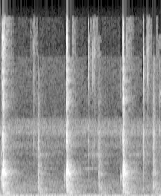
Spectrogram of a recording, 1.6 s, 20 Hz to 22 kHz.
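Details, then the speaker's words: 1967 VW Split Window Bus (Kombi) under restoration, solenoid and electric choke powered from the ignition coil, battery connected: crisp clicks, three strong with lighter taps between, over a quiet hum; idle cutoff solenoid pulling in normally. "the solenoid is clicking properly so I know that it's being pulled back"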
